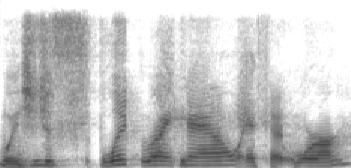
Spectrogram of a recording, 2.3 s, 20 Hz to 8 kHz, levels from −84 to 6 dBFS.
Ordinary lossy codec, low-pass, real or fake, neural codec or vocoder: Opus, 64 kbps; 7.2 kHz; fake; codec, 16 kHz in and 24 kHz out, 0.6 kbps, FireRedTTS-2 codec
